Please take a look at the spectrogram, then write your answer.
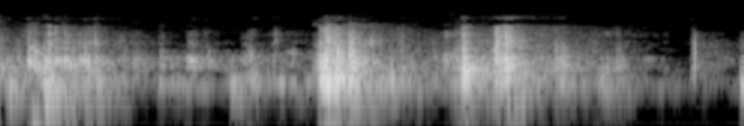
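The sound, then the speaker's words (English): A key rattles and turns in the lock of a hotel room door with a few metallic clicks and scrapes, then the door creaks and swings open, ending with a sharp latch click. “Use the key he gave us.”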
